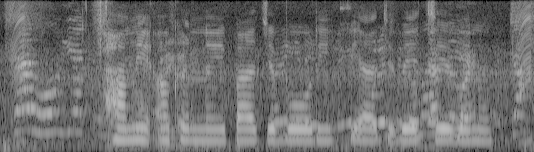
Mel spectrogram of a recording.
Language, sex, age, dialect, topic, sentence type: Magahi, male, 31-35, Northeastern/Surjapuri, agriculture, statement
